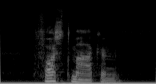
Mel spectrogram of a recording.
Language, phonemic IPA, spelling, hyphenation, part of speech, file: Dutch, /ˈvɑstˌmaː.kə(n)/, vastmaken, vast‧ma‧ken, verb, Nl-vastmaken.ogg
- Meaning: to attach, fasten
